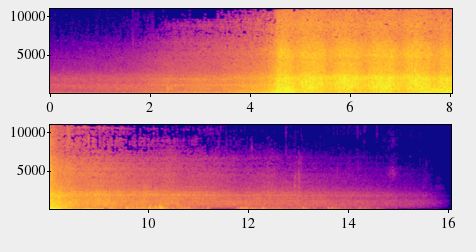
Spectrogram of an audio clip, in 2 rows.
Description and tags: Raw audio of a British commuter train passing from right to left. The recorder was about 1m away from the train. There was a lot of wind interference following after the train, which I have tried to edit out (you can probably do a better job).
An example of how you might credit is by putting this in the description/credits:
The sound was recorded using a "H1 Zoom V2 recorder" on 26th October 2016.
